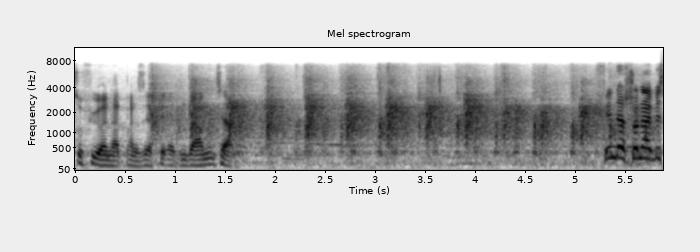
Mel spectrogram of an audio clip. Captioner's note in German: Beifall bei der FDP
